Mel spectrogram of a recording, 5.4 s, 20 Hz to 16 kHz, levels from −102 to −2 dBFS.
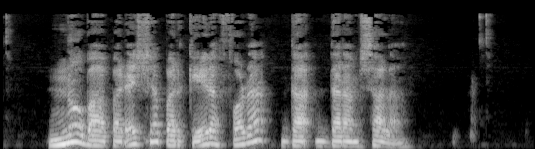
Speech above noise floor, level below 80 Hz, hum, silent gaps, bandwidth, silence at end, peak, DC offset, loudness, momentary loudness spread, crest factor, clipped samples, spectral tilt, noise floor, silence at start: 45 dB; -58 dBFS; none; none; 11.5 kHz; 1.25 s; -4 dBFS; under 0.1%; -21 LUFS; 8 LU; 18 dB; under 0.1%; -6 dB/octave; -66 dBFS; 0.05 s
